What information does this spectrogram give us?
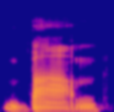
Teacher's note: The B is silent.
